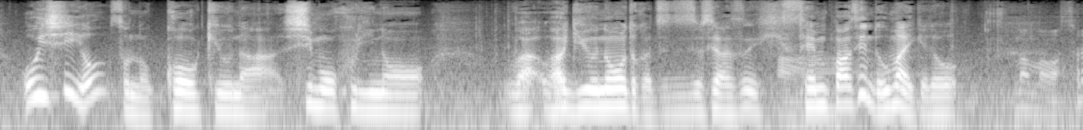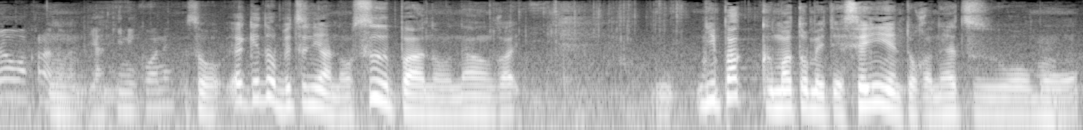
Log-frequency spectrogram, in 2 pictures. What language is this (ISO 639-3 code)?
jpn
